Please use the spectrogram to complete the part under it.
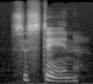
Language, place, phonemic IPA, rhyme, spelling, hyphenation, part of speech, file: English, California, /səˈsteɪn/, -eɪn, sustain, sus‧tain, verb / noun, En-us-sustain.ogg
- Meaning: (verb) 1. To maintain, or keep in existence 2. To provide for or nourish 3. To encourage or sanction (something) 4. To experience or suffer (an injury, etc.)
